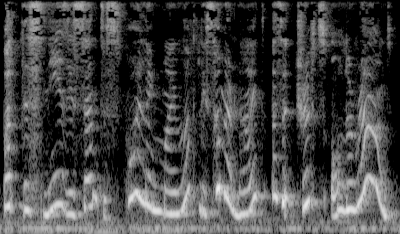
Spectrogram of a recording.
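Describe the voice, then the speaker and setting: Woman voicing a fussy, high-pitched cartoonish cat. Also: big pitch swings, moderate pace, mellow. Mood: grumbling. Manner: theatrical, exclamatory. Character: cheeky, fussy male cat, easily exasperated.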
